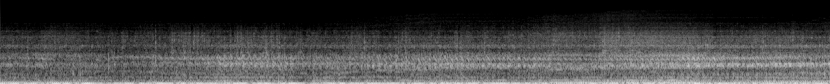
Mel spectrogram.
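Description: Honda Transalp 650 motorcycle's V-twin engine running steadily as the bike rides a rough gravel mountain track, with a low rumble throughout. A higher tone grows stronger in the last couple of seconds.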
